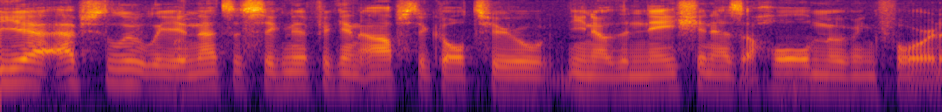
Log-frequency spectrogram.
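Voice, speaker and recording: A man in an American accent rattles along very fast, his pitch fairly low. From US, Fresno, California. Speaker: congressional candidate and attorney. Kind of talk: TV interview. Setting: TV studio. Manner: many fillers, uh and um.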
